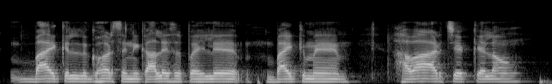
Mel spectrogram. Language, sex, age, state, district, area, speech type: Maithili, male, 18-30, Bihar, Samastipur, rural, spontaneous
